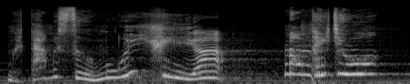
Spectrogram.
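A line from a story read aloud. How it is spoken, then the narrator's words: Quiet hiss. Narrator (Vietnamese): rít lên nho nhỏ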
